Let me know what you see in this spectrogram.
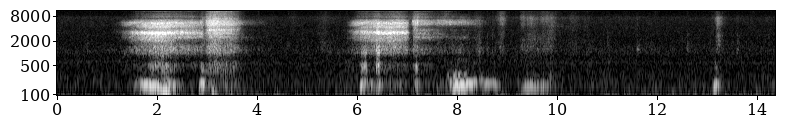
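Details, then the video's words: Sleeping senior pit bull Acorn, aged 14 and adopted from the Cuyahoga County Animal Shelter, snoring away: several rough, buzzing snores with low throaty rumbles and wheezy snorts, spaced a few seconds apart, fading to softer breaths. "Acorn Sleeping - Relax with a Snoring Senior Dog"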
